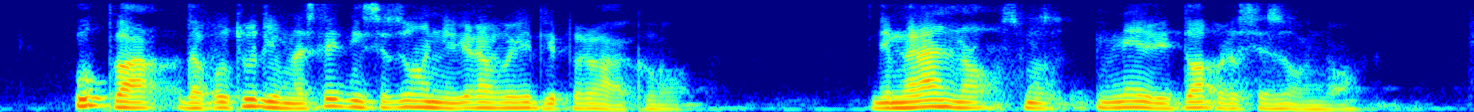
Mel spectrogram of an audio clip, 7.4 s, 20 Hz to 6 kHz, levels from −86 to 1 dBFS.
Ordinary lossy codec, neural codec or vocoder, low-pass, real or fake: Opus, 32 kbps; codec, 16 kHz, 1 kbps, FreqCodec, larger model; 5.4 kHz; fake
